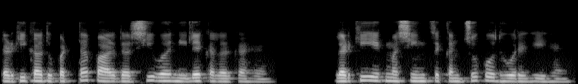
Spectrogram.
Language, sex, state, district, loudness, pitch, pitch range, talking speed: Hindi, male, Uttar Pradesh, Lucknow, -19 LUFS, 145 Hz, 140-160 Hz, 185 wpm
